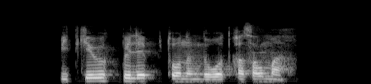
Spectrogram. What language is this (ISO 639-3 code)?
kaz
